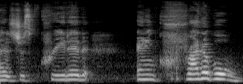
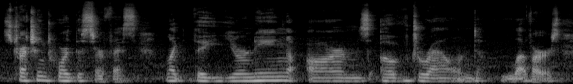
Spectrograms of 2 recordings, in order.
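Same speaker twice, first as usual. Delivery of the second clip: reading a quote; 3 semitones lower, 8 dB quieter than usual. Acted. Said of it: "I'm gonna say this little quote".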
